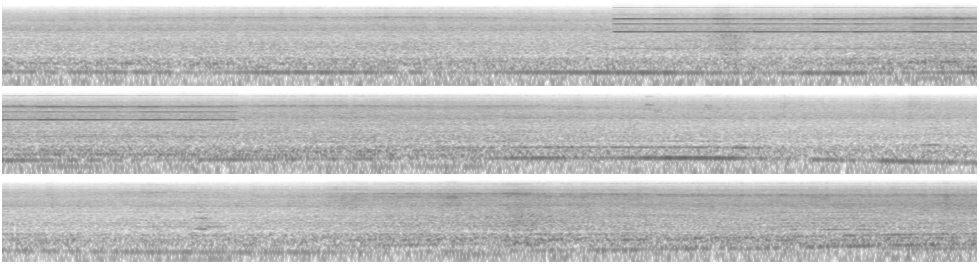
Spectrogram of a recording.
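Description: Vehicle engine and road noise heard from inside the cab, a steady hum whose pitch sinks a little past the middle and rises again near the end as speed changes. A thin high whine is heard for several seconds in the first half.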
